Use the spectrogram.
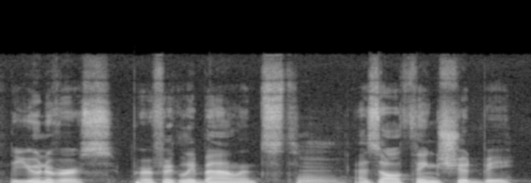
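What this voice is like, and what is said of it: Thanos character voice impression. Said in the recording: “My best Thanos impression.”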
